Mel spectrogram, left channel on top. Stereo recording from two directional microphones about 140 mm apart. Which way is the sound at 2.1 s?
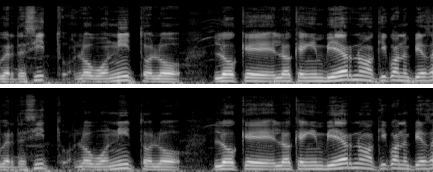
20° left (ahead or behind).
